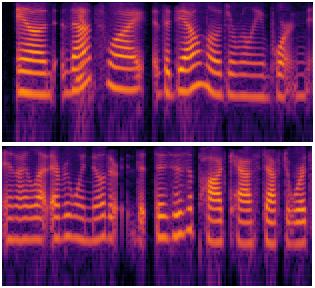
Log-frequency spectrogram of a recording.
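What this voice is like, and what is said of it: Slightly raspy voice. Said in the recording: “my voice is a little raspy. It's that flu thing kicking again. ... It sounds sexy”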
